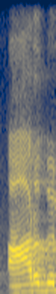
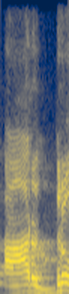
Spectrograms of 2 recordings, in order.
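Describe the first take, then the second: First: आर्द्र said as "aard"; final र dropped. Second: आर्द्र said as "aar-dra"; final र sounded. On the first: Teacher recapping the mistake, आर्द्र without final r. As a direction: drop the last r of आर्द्र. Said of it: "आर्द्र नहीं होता". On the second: Teacher recapping, आर्द्र ending in "dra". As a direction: sound both r's in आर्द्र. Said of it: "आर्द्र होता है". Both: Shown as a demonstration.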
